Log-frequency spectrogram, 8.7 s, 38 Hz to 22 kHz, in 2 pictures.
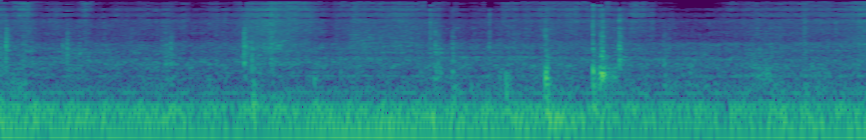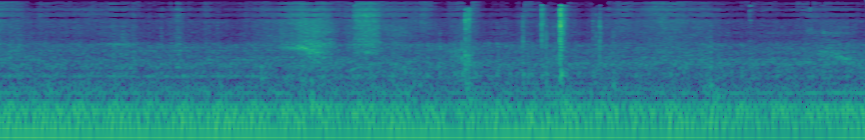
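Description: A Ford F350 diesel pickup truck being driven, heard from inside the cab as a steady low engine drone and road rumble with faint rattles and clicks over it.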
